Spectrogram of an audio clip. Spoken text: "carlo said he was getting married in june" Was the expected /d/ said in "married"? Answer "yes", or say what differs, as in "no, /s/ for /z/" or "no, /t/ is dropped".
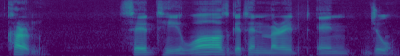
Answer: yes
